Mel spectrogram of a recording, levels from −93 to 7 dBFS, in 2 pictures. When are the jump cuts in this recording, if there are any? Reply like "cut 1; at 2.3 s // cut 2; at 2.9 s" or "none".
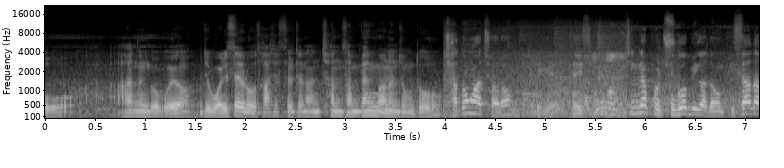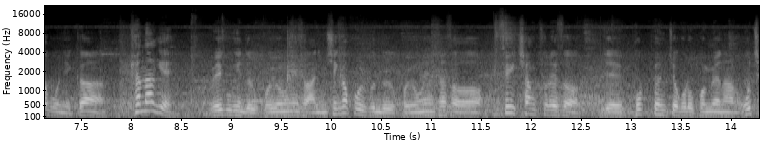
cut 1; at 3.9 s // cut 2; at 7.9 s

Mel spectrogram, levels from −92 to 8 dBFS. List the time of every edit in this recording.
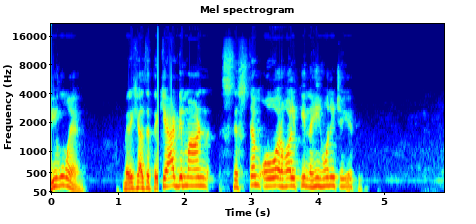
cut 1; at 1.6 s

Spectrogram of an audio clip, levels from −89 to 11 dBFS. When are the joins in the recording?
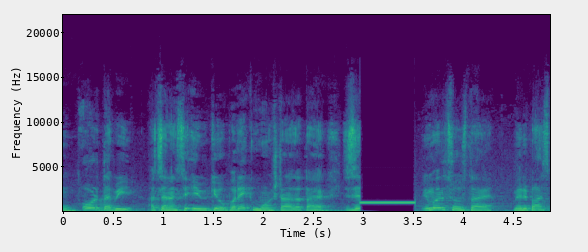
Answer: cut 1; at 3.2 s

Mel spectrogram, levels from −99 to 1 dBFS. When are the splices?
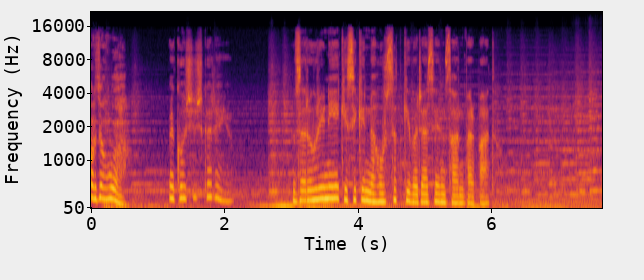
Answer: cut 1; at 2.9 s

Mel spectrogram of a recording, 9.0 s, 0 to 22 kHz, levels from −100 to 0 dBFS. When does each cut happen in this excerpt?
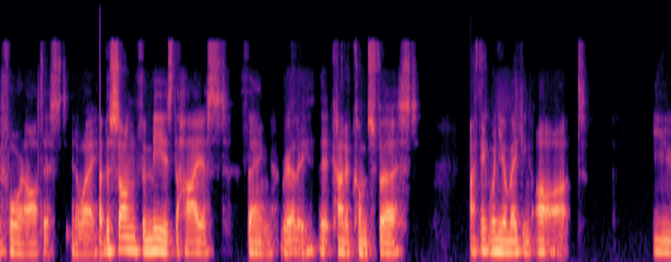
cut 1; at 1.3 s // cut 2; at 6.2 s

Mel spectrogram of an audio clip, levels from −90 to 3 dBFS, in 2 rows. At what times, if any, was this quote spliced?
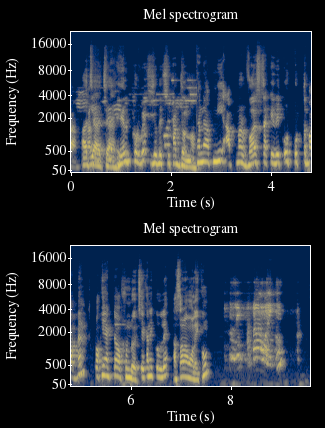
cut 1; at 2.5 s // cut 2; at 5.2 s

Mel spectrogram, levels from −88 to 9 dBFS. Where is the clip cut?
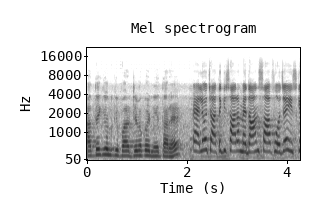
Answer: cut 1; at 2.1 s

